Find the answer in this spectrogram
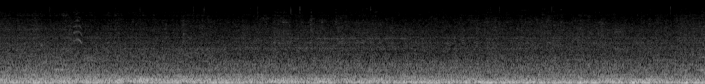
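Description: Steady low rumble of a passenger train running along the track, heard from inside a carriage with the window open.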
